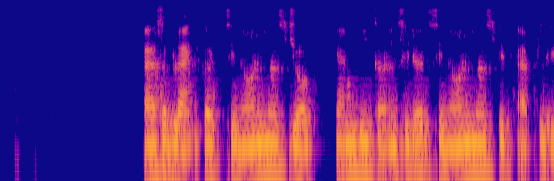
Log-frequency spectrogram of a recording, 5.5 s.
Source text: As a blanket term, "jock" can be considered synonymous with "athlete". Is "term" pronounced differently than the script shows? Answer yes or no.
yes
